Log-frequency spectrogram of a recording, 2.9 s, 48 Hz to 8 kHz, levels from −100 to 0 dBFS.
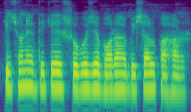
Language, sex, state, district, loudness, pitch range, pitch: Bengali, male, West Bengal, Alipurduar, -14 LUFS, 135-145 Hz, 140 Hz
